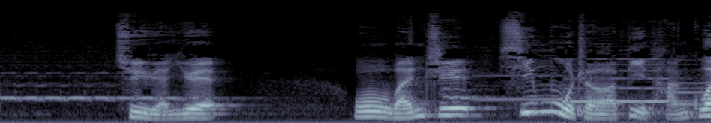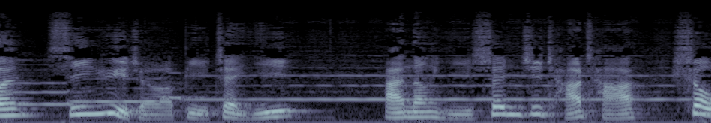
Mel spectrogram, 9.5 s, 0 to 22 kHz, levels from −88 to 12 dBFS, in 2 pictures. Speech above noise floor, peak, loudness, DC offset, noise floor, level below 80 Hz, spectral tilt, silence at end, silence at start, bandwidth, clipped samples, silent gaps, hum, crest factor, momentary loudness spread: 39 dB; -4 dBFS; -25 LUFS; 0.2%; -63 dBFS; -62 dBFS; -6 dB/octave; 0 s; 0 s; 14 kHz; under 0.1%; none; none; 20 dB; 15 LU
